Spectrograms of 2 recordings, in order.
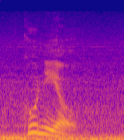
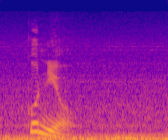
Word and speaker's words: Cuneo: Cuneo. Cuneo. Cuneo. Right? Cagliari. I feel like we're getting better with our Italian pronunciations.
